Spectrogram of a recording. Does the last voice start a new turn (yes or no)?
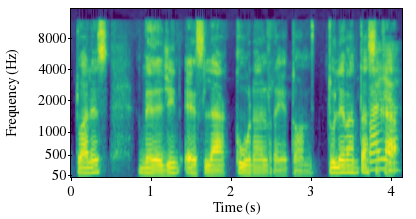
no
